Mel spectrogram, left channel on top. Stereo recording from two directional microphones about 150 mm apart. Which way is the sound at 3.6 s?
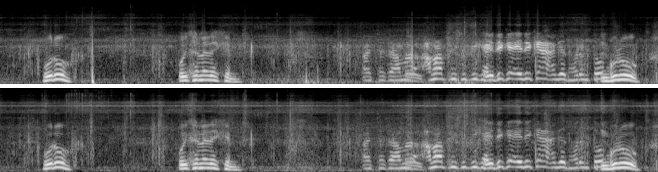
90° right.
